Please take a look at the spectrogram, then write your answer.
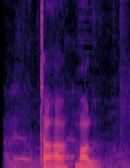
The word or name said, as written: TA'A MALU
